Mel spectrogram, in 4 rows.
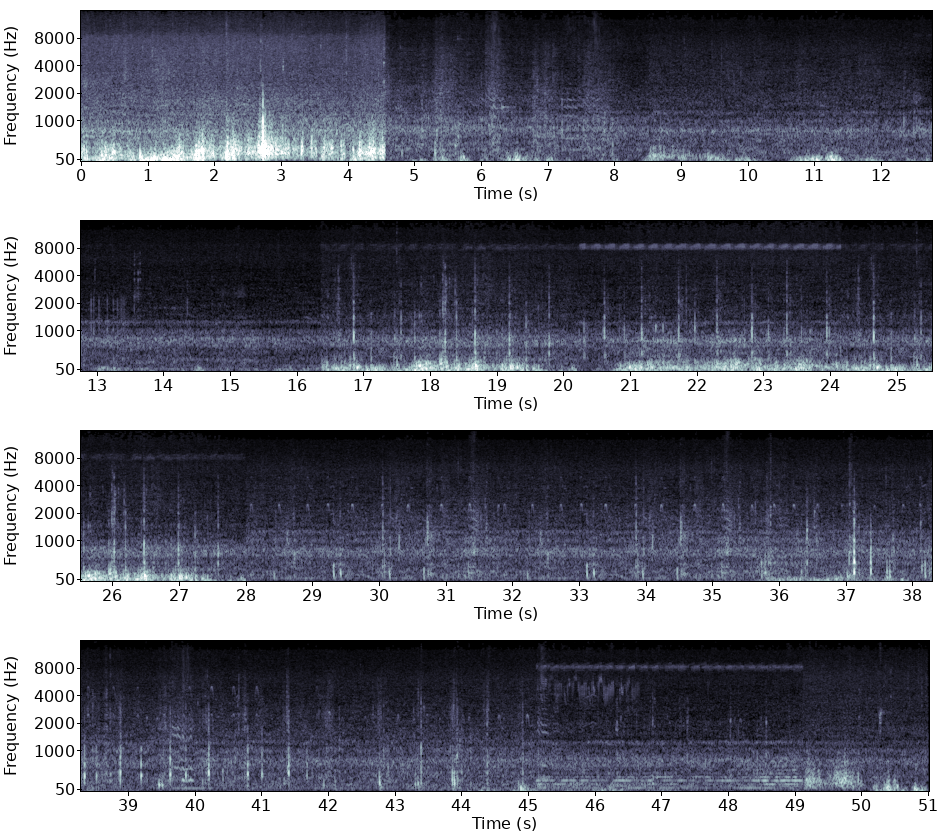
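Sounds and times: wind gusts on microphone: 0.0s - 4.6s, 8.5s - 9.8s, 10.8s - 11.6s, 16.4s - 19.6s, 20.8s - 27.5s, 49.1s - 51.0s
faint high pulsing tone: 45.1s - 49.4s.

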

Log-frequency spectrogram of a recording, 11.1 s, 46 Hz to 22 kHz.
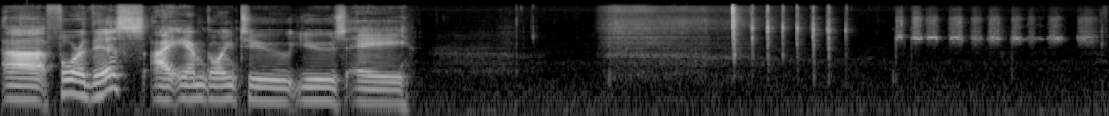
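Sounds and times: soft hiss: 0.0s - 11.0s
high pulsing chirping tone: 9.0s - 11.0s.

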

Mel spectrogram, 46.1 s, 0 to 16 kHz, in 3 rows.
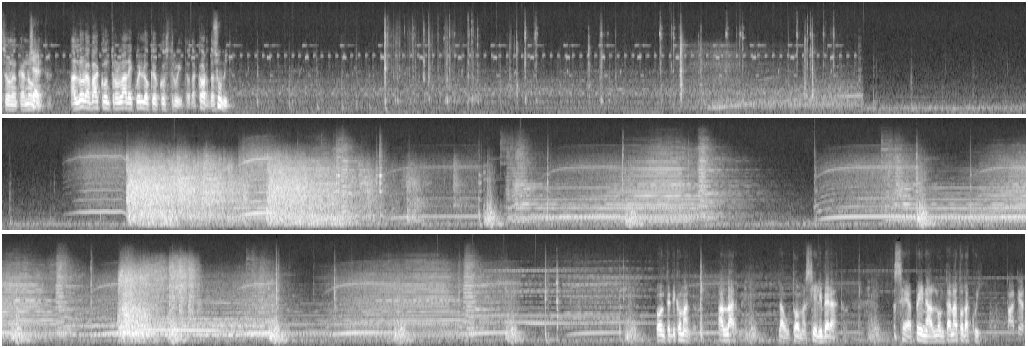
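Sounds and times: sustained synthesizer tones: 0.0s - 13.0s, 18.7s - 26.6s, 28.6s - 46.0s.

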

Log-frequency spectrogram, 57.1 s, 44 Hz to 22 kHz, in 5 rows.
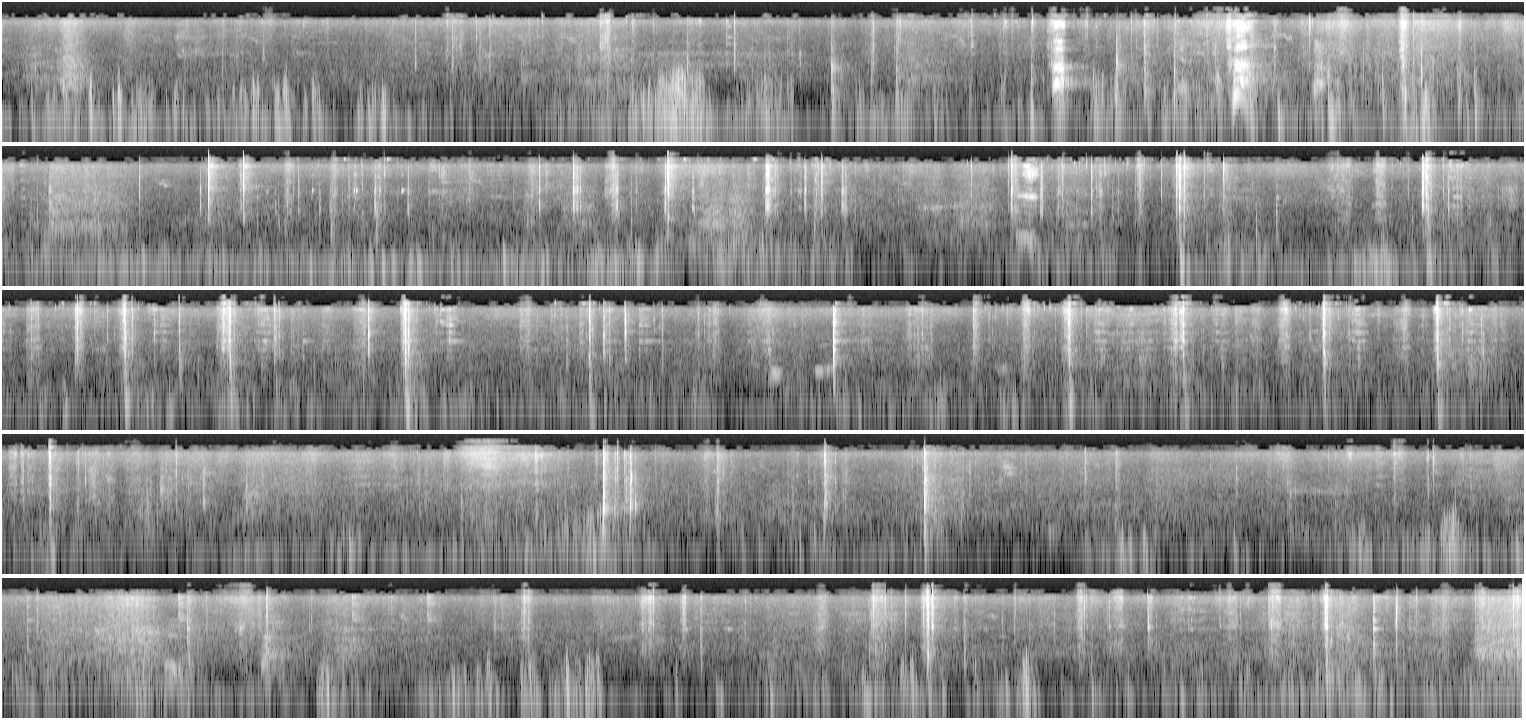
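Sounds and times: hoof knife cracking hoof horn: 28.5s - 34.9s.

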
